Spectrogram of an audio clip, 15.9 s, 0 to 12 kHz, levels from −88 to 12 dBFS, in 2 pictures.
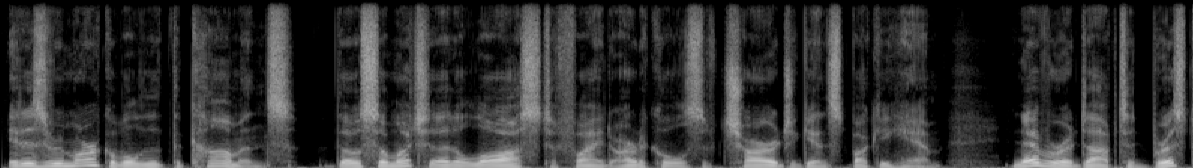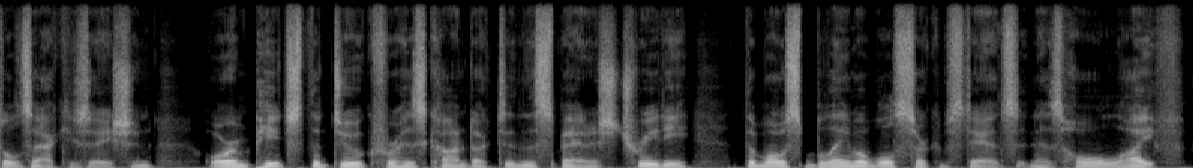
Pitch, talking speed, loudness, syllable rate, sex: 125 Hz, 160 wpm, -18 LUFS, 4.8 syllables/s, male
